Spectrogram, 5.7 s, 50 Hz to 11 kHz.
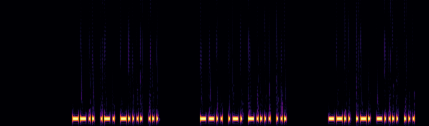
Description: Morse code, heard as a keyed tone, about 46 wpm, 700 Hz. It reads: ZR6S ZR6S ZR6S
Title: DXCC-100 Call Signs - 4 Characters - Repeated 3x - 45wpm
